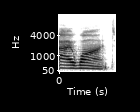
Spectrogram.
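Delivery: plain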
